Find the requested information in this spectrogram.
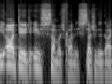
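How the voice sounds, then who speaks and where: In a Yorkshire accent, a man talks at a moderate pace with a dry, close sound and no echo, in a very clean recording over a silent background. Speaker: army veteran. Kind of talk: casual chat.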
